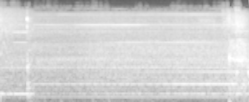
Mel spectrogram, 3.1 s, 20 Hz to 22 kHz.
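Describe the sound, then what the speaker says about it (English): A 3D printer auto-homing before printing PLA: a steady mechanical motor whine with tonal hum carries throughout as the bed and print head travel to home position, with short clicks near the start and end. "And now the bed will go to the position it needs to, and the printer head will go to its home position."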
